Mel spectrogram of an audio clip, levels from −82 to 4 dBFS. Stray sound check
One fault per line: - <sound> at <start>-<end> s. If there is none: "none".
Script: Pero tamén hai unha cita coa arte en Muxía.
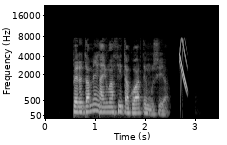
- chirp at 2.7-2.9 s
